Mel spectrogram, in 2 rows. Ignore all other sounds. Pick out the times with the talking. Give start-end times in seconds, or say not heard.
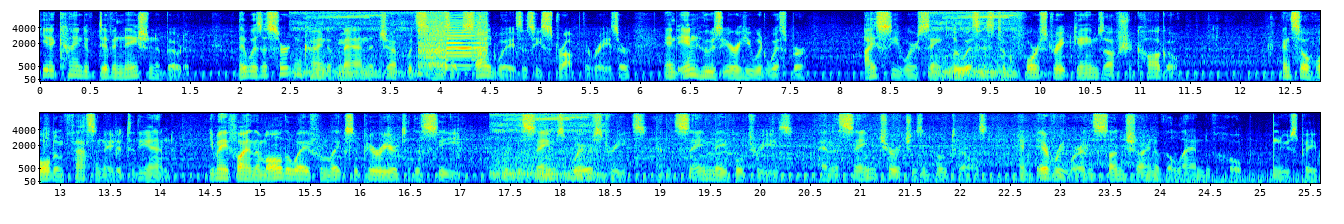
0.0-11.6, 12.3-25.5.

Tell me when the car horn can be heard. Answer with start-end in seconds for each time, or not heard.
2.5-4.5, 8.8-9.8, 17.3-18.6.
